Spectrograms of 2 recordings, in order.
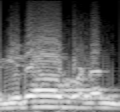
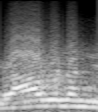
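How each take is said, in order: First: The word starts with an i vowel before r. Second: The word starts directly with the r sound. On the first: The speaker calls it right. "Tamil அப்படி வராது. இராவணன் அப்படின்னு சொல்லணும்" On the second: The speaker calls it wrong. "ராவணன் இல்ல"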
